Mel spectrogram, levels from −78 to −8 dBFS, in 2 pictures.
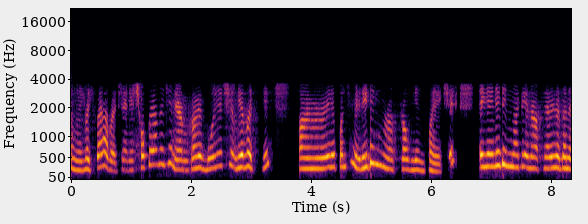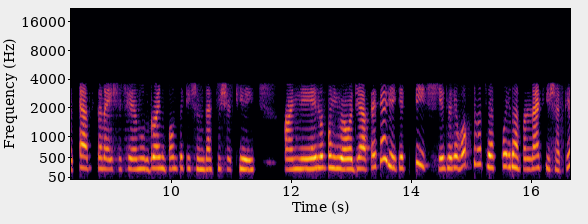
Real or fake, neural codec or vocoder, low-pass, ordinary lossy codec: fake; codec, 16 kHz, 0.5 kbps, X-Codec, HuBERT features, trained on general audio; 3.6 kHz; AAC, 24 kbps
